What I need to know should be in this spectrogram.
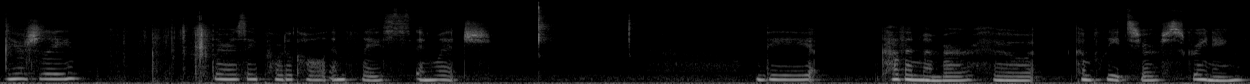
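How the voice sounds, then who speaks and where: In an ASMR roleplay, a woman plays a composed, seductive member of a vampire coven. She speaks in a soft, breathy, medium-pitched whisper, slow and formal yet intimate, with a confiding air.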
